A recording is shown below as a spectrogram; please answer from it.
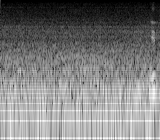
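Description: Steady outdoor street ambience: a low traffic rumble under faint background chatter, with a nearby voice speaking at the very end.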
